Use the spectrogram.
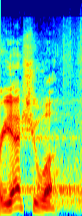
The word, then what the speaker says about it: Yeshua: a minute we think jesus the way we pronounce it we're totally wrong totally wrong it was really joshua or yeshua was the name there pretty cool all right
